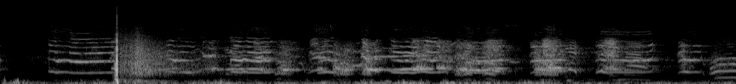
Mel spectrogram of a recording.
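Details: Pack of beagles in pursuit of a cottontail rabbit during a family hunt, hunters carrying 20 gauge shotguns; overlapping musical bays and yelps ring out almost continuously after a single loud gunshot, with faint human voices.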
